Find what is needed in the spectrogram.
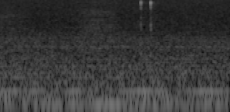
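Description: Two quick computer mouse clicks close together about a second and a half in, over a steady low hum.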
